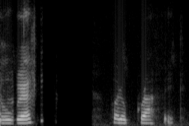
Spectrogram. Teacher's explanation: We have one that's the primary stress in the third syllable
